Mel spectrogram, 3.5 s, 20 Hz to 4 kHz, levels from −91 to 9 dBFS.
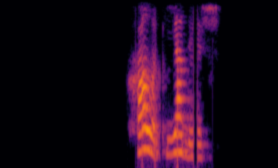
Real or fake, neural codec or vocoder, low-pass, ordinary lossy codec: real; none; 3.6 kHz; Opus, 32 kbps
